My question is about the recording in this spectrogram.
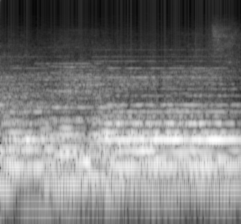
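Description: Church organ playing slow, held chords.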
